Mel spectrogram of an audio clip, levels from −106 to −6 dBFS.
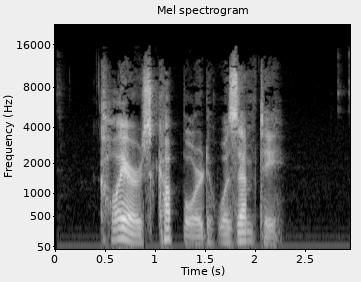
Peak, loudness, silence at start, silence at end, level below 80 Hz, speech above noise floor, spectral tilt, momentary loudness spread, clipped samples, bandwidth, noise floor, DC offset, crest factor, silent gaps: -4 dBFS; -24 LUFS; 0.45 s; 0.7 s; -66 dBFS; 44 dB; -1 dB/octave; 14 LU; under 0.1%; 15.5 kHz; -70 dBFS; under 0.1%; 24 dB; none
